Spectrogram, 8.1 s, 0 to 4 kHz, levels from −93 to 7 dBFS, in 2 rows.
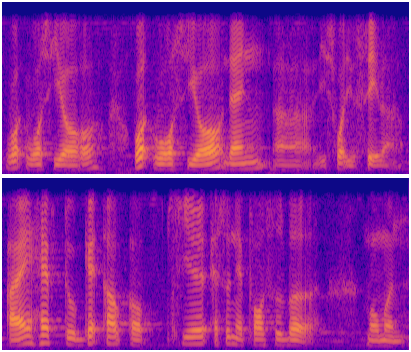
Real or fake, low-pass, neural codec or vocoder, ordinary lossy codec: real; 3.6 kHz; none; none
